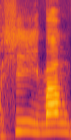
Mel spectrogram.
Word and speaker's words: 희망: 자, 희망 볼게요. 첫 소리 뭐예요? 자음이네. 자음이 첫 소리면 이로 발음해야 되죠. 근데 여기 희가 아니라 히로 발음해야 되겠죠.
